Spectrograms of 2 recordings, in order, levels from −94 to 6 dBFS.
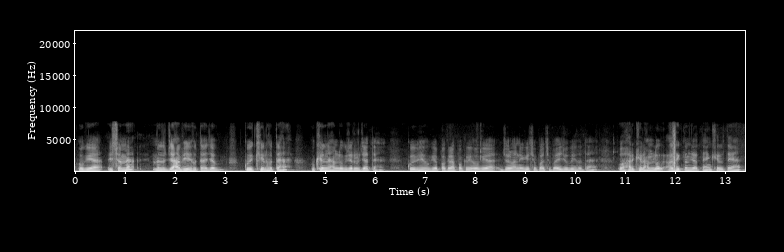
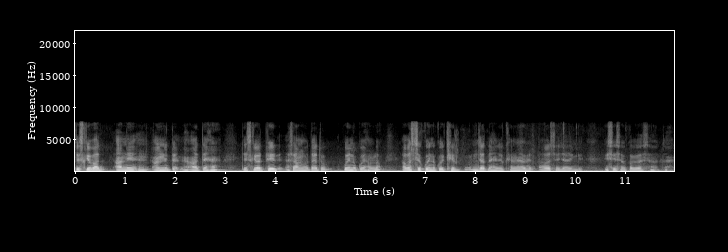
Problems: constant background noise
